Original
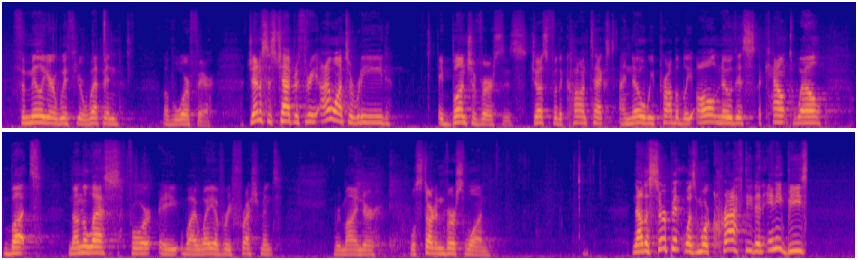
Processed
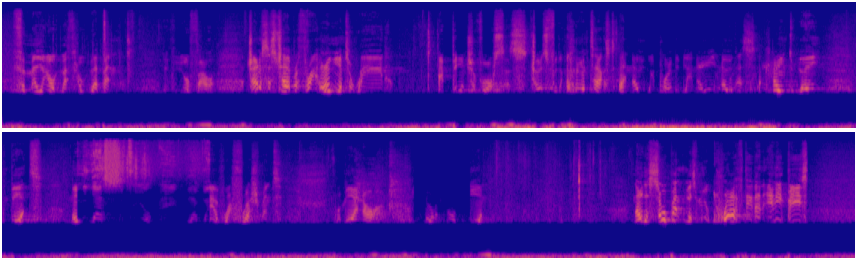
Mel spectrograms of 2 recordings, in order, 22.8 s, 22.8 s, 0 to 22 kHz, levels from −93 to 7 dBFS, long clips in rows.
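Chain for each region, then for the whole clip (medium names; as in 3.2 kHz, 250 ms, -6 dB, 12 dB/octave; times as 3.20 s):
6.06–7.66 s: bass shelf 210 Hz +7 dB + hum notches 60/120/180/240/300 Hz + compression 12:1, threshold -31 dBFS
8.29–10.36 s: tilt EQ -3 dB/octave + delay 862 ms -11 dB
12.39–14.17 s: inverse Chebyshev band-stop 410–2900 Hz, stop band 50 dB + treble shelf 4.6 kHz -7 dB + spectrum-flattening compressor 4:1
16.88–17.64 s: Bessel low-pass 560 Hz, order 4 + upward expansion, over -32 dBFS
whole clip: compression 2.5:1, threshold -39 dBFS; FFT band-reject 110–1200 Hz; trim +7 dB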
